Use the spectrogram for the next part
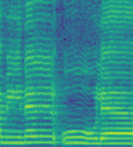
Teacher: ലാമിന് half സുക്കൂന് കൊടുക്കുക. ഹംസയുടെ കൂടെ വാവ് മദ് വന്നു. 2 കൗണ്ട് നീട്ടിക്കൊടുക്കുക.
